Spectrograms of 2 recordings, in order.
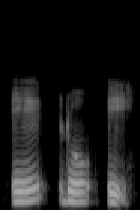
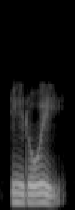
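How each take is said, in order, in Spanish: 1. Las vocales se separan en tres sílabas. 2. Las vocales se unen en dos sílabas. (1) "No, dices héroe" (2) "Tú no dices héroe"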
